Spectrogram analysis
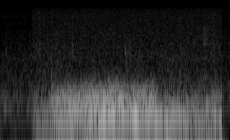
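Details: Soft, low rustling breath swells and fades through a stethoscope with no crackles or wheeze: normal vesicular breathing, symmetric on both sides.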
